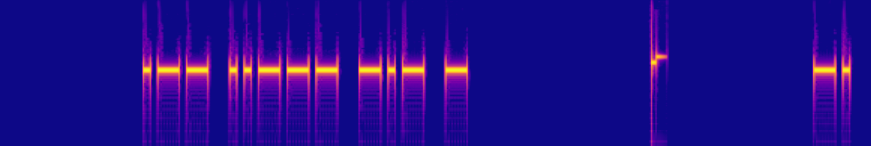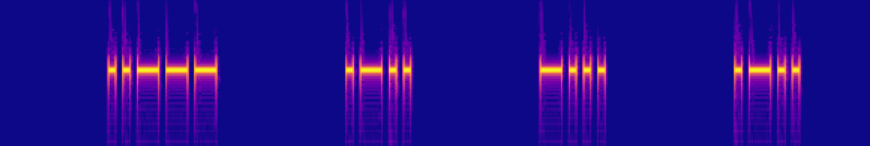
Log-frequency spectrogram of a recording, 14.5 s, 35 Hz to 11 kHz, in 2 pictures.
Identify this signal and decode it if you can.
Morse code, heard as a keyed tone, about 20 wpm, spaced as for 10 wpm, 700 Hz. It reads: W2KT N2LBL
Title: USA Call Signs - 6x Character Spacing - 20wpm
